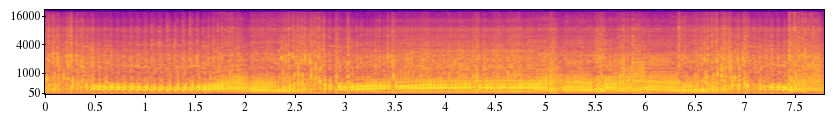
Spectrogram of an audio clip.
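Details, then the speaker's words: Triumph Bobber after installing Motone Customs H-Bomb exhaust and a 12-minute tune: deep even exhaust note rising and falling smoothly through rev blips, no knocks or misses; engine runs healthy. "I don't know that sounds really good uh we'll have to put them next to each other to see if there's a real difference or not but it sure does sound really good"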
